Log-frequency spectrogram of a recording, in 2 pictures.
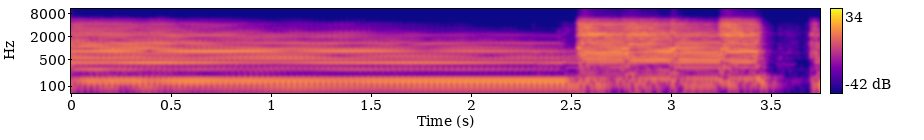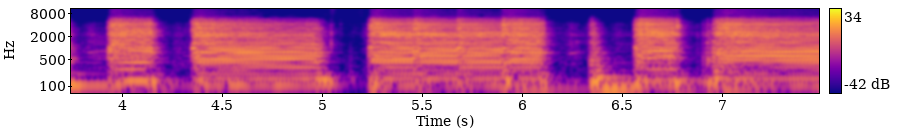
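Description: Electric guitar through a Boss Blues Driver overdrive pedal: a held, ringing chord fades, then loud, gritty overdriven strums and chopped chords with short gaps, played alone.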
